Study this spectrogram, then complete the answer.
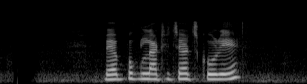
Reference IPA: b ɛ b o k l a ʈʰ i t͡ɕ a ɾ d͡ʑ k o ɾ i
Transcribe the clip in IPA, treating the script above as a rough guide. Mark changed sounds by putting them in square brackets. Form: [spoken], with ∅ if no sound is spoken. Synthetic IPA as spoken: b ɛ [p] o k l a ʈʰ i t͡ɕ a ɾ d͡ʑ k o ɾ [e]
